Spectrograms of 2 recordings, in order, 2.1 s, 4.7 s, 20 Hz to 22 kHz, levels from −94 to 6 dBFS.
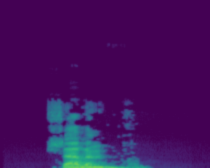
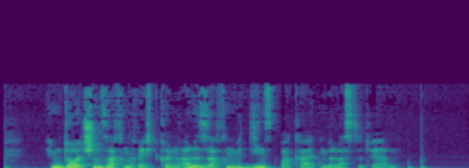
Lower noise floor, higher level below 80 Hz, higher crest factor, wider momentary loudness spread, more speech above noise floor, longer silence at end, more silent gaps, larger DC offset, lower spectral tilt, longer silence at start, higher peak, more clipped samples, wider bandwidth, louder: first, -77 dBFS vs -43 dBFS; second, -62 dBFS vs -56 dBFS; about the same, 20 dB vs 16 dB; about the same, 21 LU vs 20 LU; first, 56 dB vs 21 dB; first, 0.65 s vs 0.45 s; neither; neither; about the same, -6.5 dB/octave vs -6 dB/octave; first, 0.5 s vs 0.05 s; first, -4 dBFS vs -8 dBFS; neither; second, 9 kHz vs 11.5 kHz; about the same, -21 LUFS vs -23 LUFS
